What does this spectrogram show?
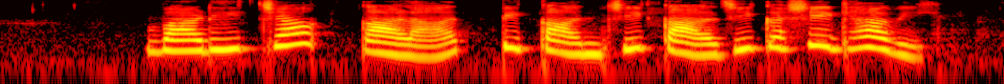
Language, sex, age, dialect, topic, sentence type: Marathi, female, 18-24, Standard Marathi, agriculture, question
